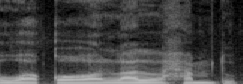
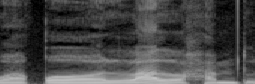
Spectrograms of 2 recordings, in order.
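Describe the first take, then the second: First: The lam syllable is read plainly without extra emphasis. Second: The lam syllable is pressed with higher, stronger voice. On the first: One person is speaking. "dibaca biasa saja" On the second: Two people are speaking. "ditekan pada lafal huruf lamnya"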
